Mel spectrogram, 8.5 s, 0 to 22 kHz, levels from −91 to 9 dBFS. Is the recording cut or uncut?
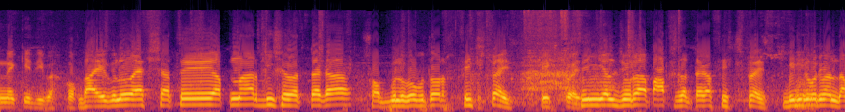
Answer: uncut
